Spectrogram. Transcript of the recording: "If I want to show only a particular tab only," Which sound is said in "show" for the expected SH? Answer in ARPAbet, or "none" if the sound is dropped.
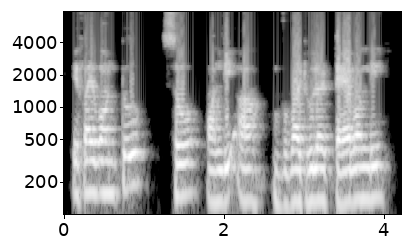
S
